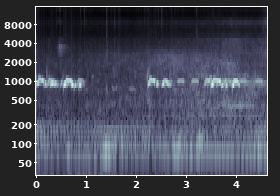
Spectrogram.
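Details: Zebra dove of the Mojopahit type with a big voice, used as a lure to prompt other doves to sing: two bursts of warbling, bubbling coos, the second longer with a trailing run of short notes, over a low steady hum.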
